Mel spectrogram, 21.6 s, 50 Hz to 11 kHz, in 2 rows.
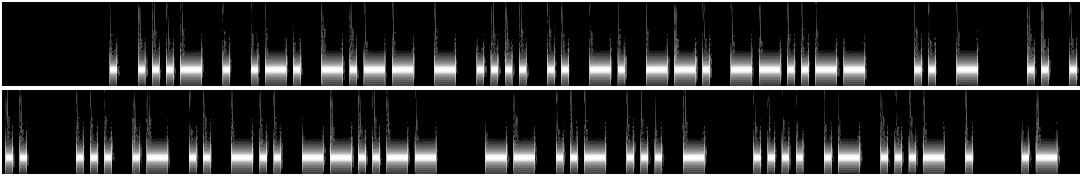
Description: Morse code, heard as a keyed tone, about 17 wpm, 700 Hz. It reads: EVERYTHING, IT IS SAID, MUST HAVE A
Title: Sentences from Top 1000 Words - Review Part 1 - 17wpm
